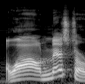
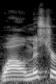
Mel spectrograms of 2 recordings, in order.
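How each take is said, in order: First: It is spoken in a southern accent. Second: It is spoken in a plain accent.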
